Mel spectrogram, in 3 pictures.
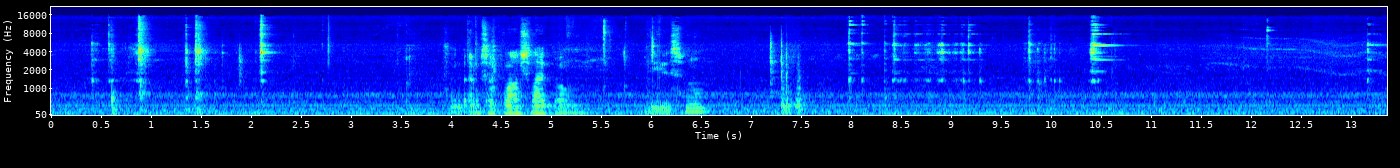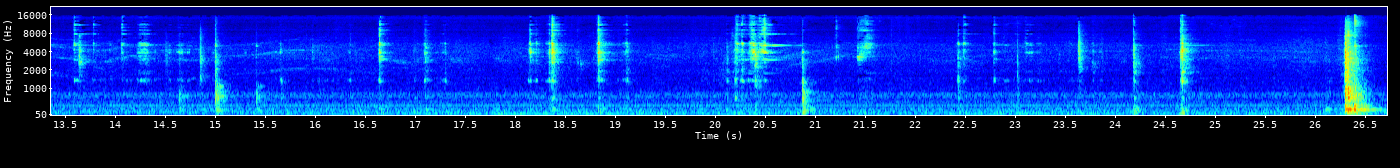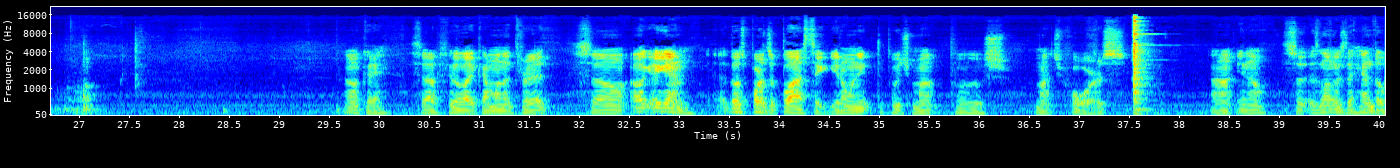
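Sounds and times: steady low hum: 0.0s - 40.0s
metallic clank: 8.0s - 10.8s, 37.5s - 38.0s.

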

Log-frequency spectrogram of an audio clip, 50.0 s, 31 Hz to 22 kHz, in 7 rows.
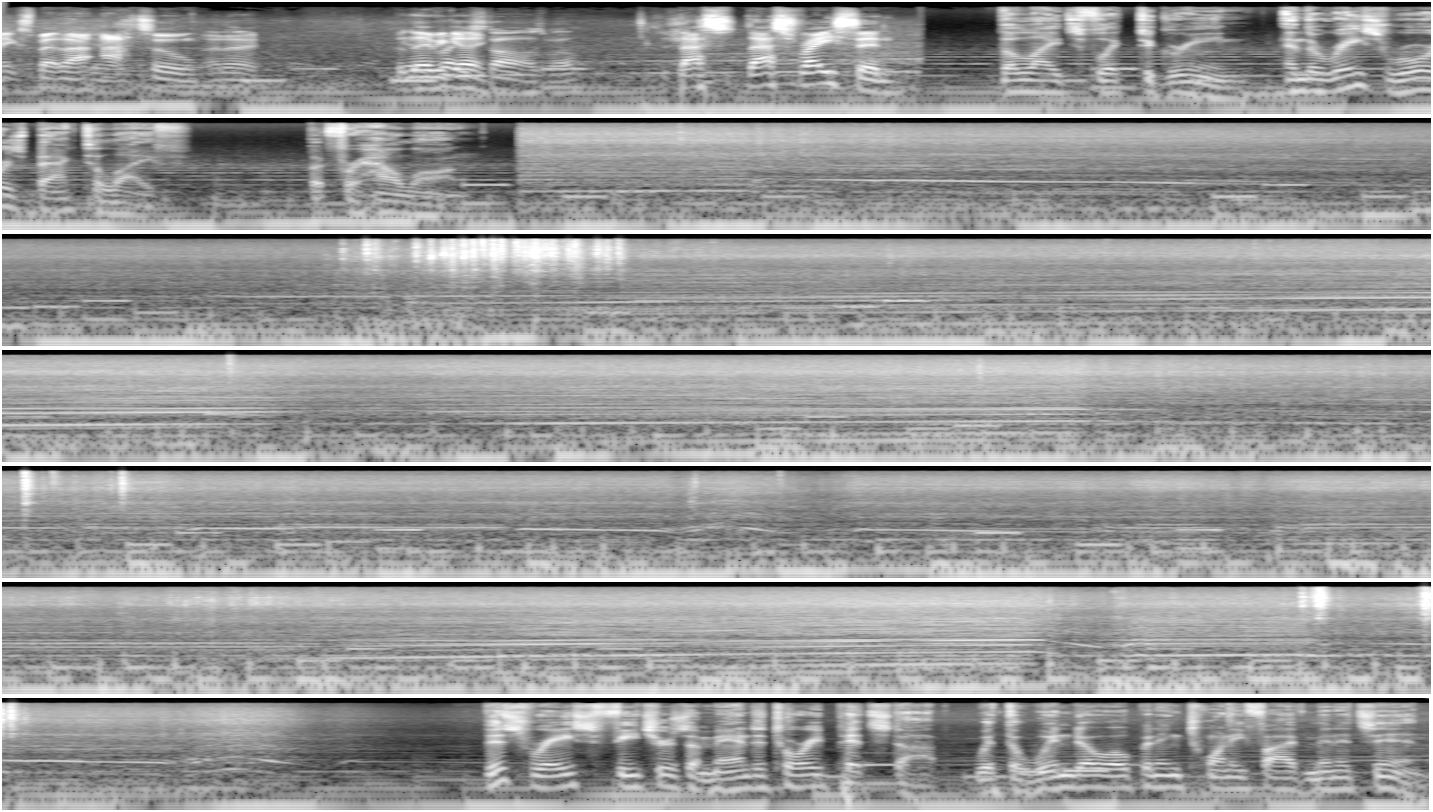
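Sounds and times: race car engine accelerating: 9.7s - 44.8s.

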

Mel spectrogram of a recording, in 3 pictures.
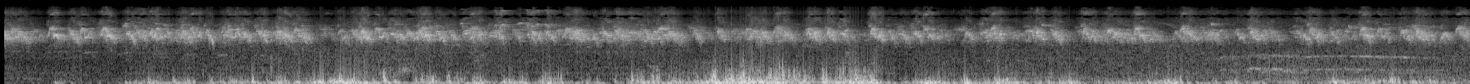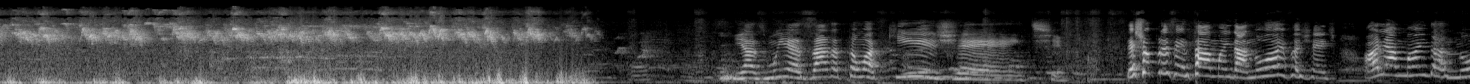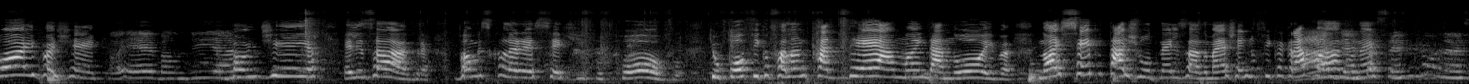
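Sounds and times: small birds chirping: 0.0s - 21.4s.

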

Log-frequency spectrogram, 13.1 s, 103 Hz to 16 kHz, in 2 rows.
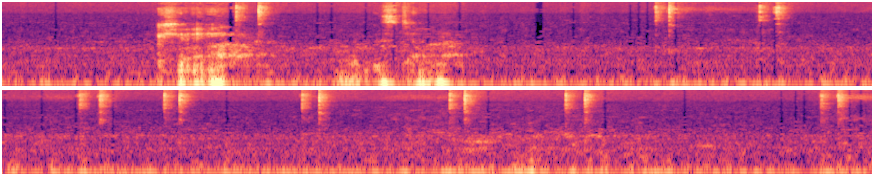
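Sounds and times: low steady hum: 0.0s - 13.0s
computer mouse clicks: 1.7s - 2.1s, 4.9s - 6.0s, 7.1s - 8.0s, 8.8s - 9.1s, 9.8s - 11.1s, 12.6s - 13.0s.

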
